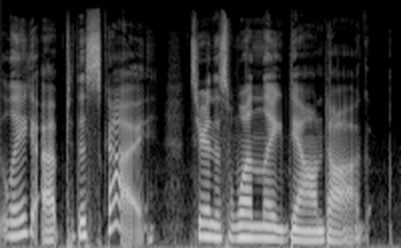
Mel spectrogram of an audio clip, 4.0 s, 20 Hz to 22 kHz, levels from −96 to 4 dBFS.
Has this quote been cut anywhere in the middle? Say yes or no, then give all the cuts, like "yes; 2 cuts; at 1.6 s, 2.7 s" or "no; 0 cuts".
no; 0 cuts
